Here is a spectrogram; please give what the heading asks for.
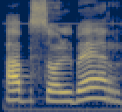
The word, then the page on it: absolver: Spanish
